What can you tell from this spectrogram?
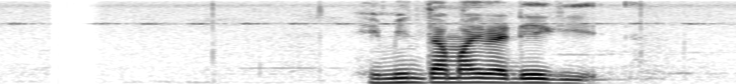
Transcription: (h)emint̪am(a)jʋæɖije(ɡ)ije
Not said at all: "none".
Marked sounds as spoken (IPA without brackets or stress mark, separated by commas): h, a, ɡ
